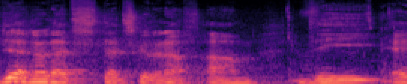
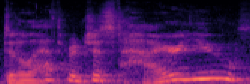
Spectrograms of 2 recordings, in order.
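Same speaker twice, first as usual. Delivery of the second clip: surprised barman; 11 semitones higher, slower than usual. Acted.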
